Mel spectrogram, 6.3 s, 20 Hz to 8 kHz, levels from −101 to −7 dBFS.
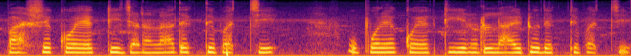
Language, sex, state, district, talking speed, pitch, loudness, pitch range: Bengali, female, Assam, Hailakandi, 105 wpm, 230 Hz, -18 LUFS, 220-235 Hz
